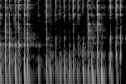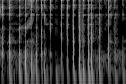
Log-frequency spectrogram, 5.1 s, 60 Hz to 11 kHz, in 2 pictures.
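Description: A metal cup is tapped for ASMR in a rapid, uneven series of about 34 short, dry taps. Each tap has a low thump and a bright click and dies away almost at once.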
